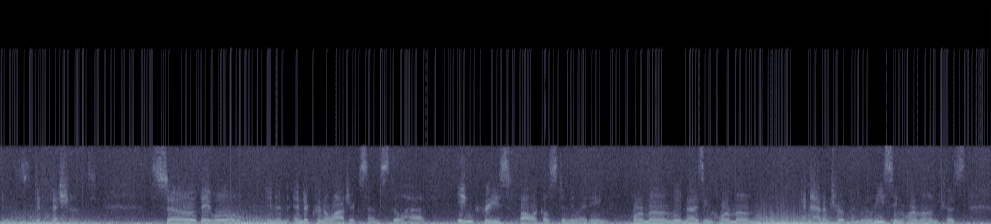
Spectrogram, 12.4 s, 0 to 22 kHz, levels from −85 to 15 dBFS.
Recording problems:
distortion; heavy; 14% of the sound clipped
high frequencies cut off; noticeable; nothing above 7.5 kHz
garbled, watery; slightly
wind noise on the microphone; heavy; 8 dB below the speech
hiss; noticeable; throughout; 15 dB below the speech
crackle, like an old record; faint; 25 dB below the speech

